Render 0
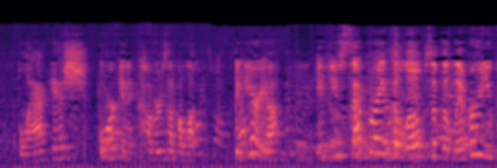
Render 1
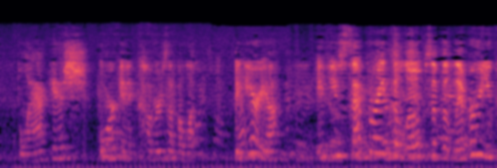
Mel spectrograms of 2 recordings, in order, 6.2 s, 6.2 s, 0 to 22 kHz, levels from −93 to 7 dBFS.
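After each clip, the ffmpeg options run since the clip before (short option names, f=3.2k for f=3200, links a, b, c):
-af "equalizer=f=125:t=o:w=1:g=-12,equalizer=f=250:t=o:w=1:g=9,equalizer=f=500:t=o:w=1:g=-8,equalizer=f=1k:t=o:w=1:g=-9,equalizer=f=2k:t=o:w=1:g=9,equalizer=f=4k:t=o:w=1:g=4,equalizer=f=8k:t=o:w=1:g=6,volume=-3.5dB"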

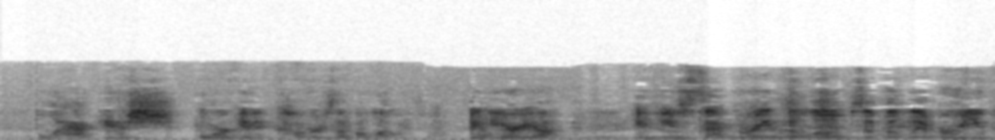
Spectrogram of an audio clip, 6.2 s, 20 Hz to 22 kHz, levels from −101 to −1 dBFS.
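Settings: -af "alimiter=limit=-9dB:level=0:latency=1:release=299,volume=7dB"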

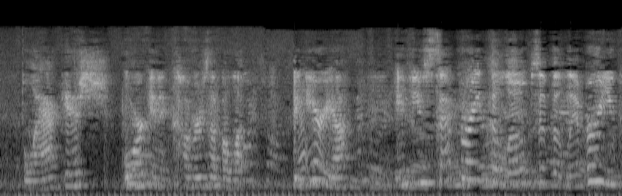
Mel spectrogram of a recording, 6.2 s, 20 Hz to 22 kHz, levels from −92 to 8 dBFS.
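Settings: -af "acompressor=threshold=-18dB:ratio=4"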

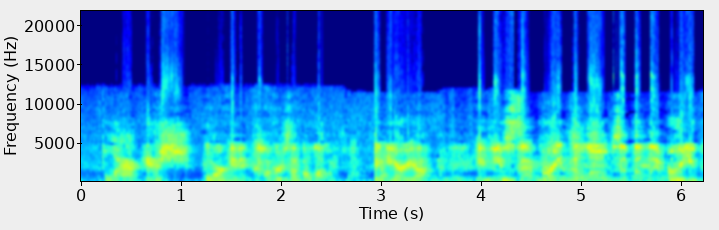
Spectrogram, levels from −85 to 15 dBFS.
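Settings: -af "volume=16dB,asoftclip=hard,volume=-16dB,volume=-2dB"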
